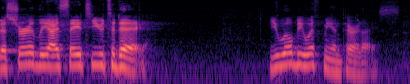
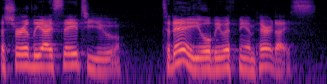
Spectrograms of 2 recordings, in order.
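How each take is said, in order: First: The pause comes after the word today. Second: The pause comes before the word today.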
